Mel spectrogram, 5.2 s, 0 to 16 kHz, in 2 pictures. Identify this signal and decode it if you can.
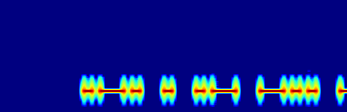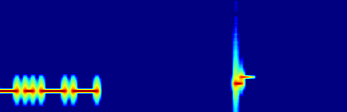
Morse code, heard as a keyed tone, about 20 wpm, 700 Hz. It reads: READY
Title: Sentences from Top 400 Words - New Word Drill - 20wpm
